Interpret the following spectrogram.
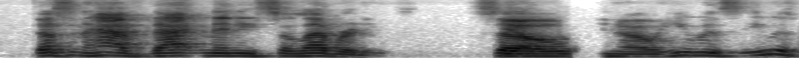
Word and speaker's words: Seuss: year was that apparently it wasn't even pronounced seuss it was pronounced soy like it rhymes with voice really yeah i always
